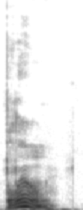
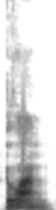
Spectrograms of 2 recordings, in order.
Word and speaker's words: Blum: Finally, when Alex was talking about the new Blumhouse movie on Amazon Prime, he pronounced it as Bloom, when it's actually Blum, as in Blumpkin. Not Bloom, as in if you eat the Bloomin' Onion appetizer when you have dinner at the Outback Steakhouse, there's no way you're getting a Blumpkin later.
